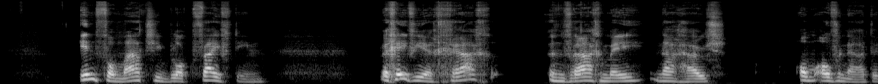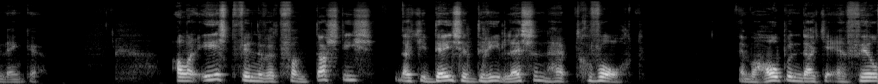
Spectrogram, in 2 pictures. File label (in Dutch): spraak instructie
